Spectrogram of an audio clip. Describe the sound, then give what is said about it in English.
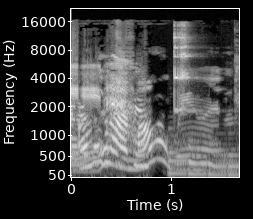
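Voices talk briefly, then glasses clink together once in a toast, a bright ringing tone that lingers and fades under a low murmur of speech. “Well, cheers to Mama Waylon.”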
